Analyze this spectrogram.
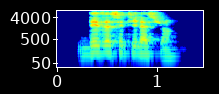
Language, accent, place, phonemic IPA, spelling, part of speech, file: French, France, Lyon, /de.za.se.ti.la.sjɔ̃/, désacétylation, noun, LL-Q150 (fra)-désacétylation.wav
- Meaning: deacetylation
